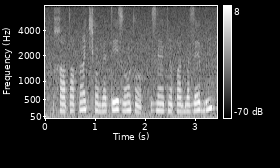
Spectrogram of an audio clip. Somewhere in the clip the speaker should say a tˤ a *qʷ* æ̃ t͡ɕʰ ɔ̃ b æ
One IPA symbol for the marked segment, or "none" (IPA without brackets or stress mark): qʷ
